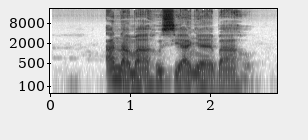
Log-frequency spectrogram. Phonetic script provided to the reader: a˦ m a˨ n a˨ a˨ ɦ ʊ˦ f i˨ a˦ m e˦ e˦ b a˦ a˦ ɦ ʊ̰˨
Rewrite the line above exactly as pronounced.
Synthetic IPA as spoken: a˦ n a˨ m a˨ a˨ ɦ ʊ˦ s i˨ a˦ ɲ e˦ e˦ b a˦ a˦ ɦ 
